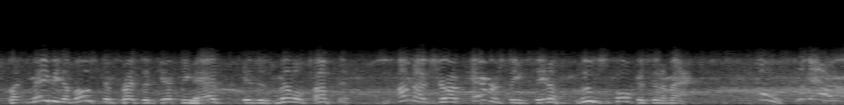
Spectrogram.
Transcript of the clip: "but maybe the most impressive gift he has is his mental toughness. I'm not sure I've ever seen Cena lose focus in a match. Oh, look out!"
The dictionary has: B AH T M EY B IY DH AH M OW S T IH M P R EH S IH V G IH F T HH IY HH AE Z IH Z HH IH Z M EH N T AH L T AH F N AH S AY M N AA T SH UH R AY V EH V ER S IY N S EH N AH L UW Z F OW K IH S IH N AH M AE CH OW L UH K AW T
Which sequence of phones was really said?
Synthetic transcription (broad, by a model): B AH T M EY B IY DH AH M OW S T IH M P R EH S IH V G IH F T HH IY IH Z IH Z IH Z M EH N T L T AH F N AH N AY M N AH T SH UH R AY V EH V ER S IY N S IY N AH L UW Z F OW K IH S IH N AH M AE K OW L UH K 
